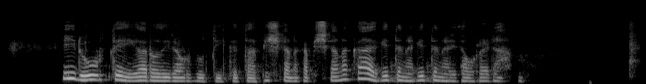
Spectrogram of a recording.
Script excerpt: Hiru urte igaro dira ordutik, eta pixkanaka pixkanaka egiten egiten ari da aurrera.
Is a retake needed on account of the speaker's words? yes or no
no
